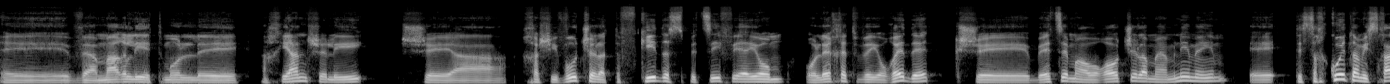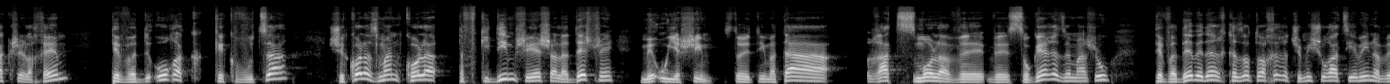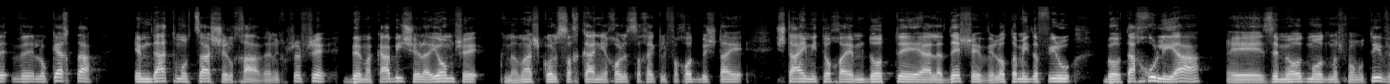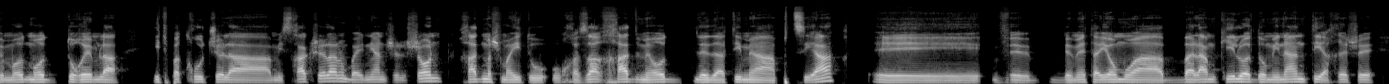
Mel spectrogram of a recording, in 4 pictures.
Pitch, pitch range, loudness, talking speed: 120 Hz, 110-145 Hz, -17 LUFS, 120 wpm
